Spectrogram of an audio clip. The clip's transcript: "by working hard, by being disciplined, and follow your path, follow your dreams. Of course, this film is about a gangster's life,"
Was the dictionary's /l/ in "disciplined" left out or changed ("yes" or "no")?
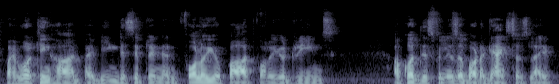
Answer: no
